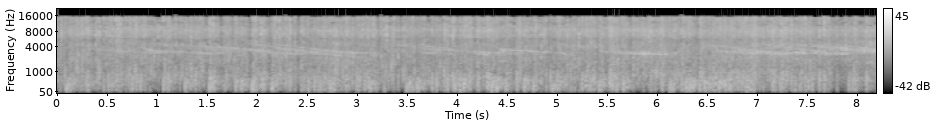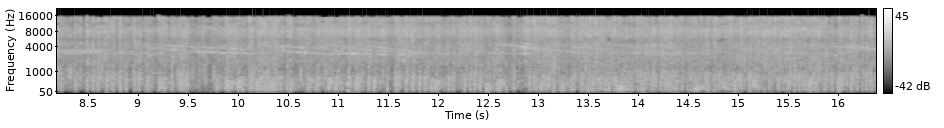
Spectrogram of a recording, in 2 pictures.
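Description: Fireworks and firecrackers crackling and popping in a dense, continuous barrage. High, short falling whistles repeat about once a second.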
